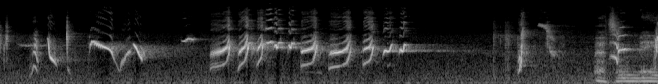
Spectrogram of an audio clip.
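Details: Superb Lyrebird male singing as he moves between trees in Australia, pouring out a fast string of downslurred whistled notes and chattering phrases, then a buzzy burst at the end.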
